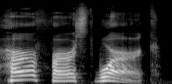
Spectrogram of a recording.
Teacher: Retroflex, retro – назад, flex – сгибаться. То есть язык сгибается назад, примерно в то положение, в котором мы произносим русское «ж». Чуть расслабляем и получаем согласный «р».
